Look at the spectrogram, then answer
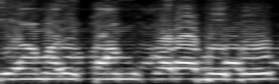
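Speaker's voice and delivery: usual speaking voice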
